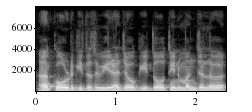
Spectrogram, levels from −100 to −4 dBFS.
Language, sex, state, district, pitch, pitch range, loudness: Hindi, male, Chandigarh, Chandigarh, 135 Hz, 130-140 Hz, -15 LUFS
